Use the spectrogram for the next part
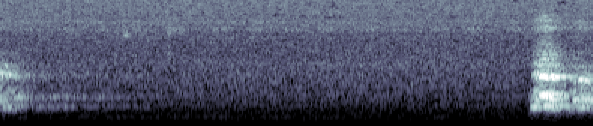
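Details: Night barking from Rex the dog: the tail of one bark fades at the start, then near-silent hiss for three seconds before a single strong, harmonic bark closes the stretch.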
